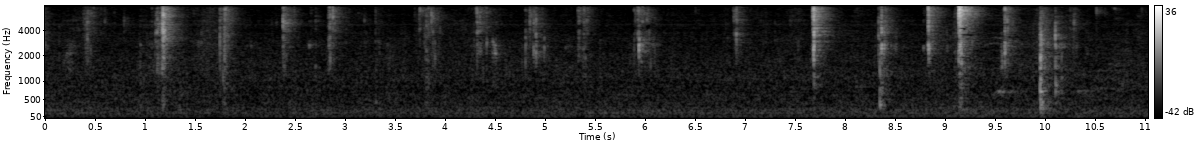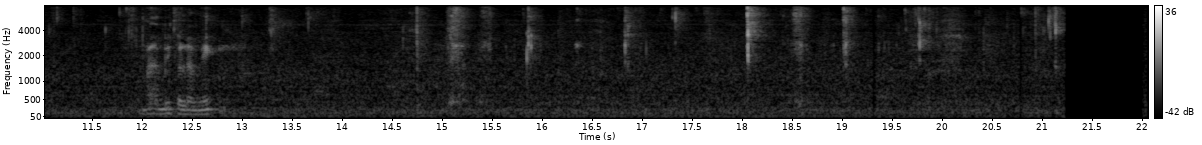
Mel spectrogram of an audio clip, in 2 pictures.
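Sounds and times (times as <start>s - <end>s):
wet chewing mouth smacks: 14.6s - 20.0s.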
